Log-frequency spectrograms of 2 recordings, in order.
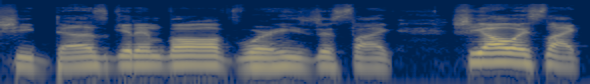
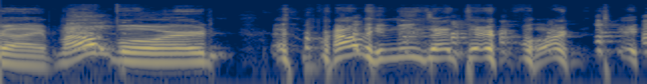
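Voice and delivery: laughing; 8 semitones higher, 5 dB louder than usual. Real, not acted. Quoting partner while laughing.

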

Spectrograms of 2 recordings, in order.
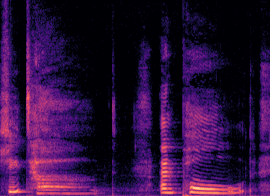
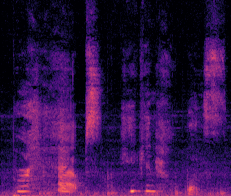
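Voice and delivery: soft hushed hope; hopeful whisper; 8 semitones higher, 8 dB quieter than usual. Acted. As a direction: breathe the wish out. Clown hoping quietly.

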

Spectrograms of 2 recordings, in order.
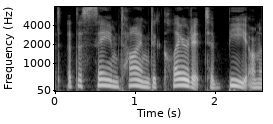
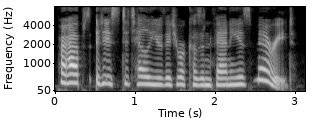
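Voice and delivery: higher-pitched nosy lady; lightly voiced, teasing guess; prying Mrs. Jennings; 5 semitones higher, 3 dB louder than usual. A narrator's reading. Lady guessing at the colonel's letter, high and prying.

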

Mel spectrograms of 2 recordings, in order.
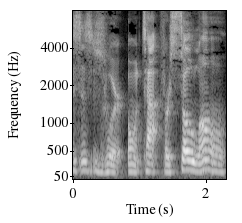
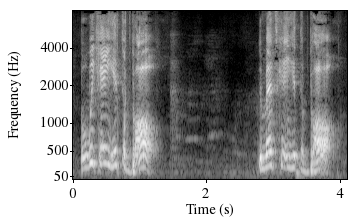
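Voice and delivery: frustrated rant; 5 semitones higher than usual. Real, not acted. Frustrated Mets fan rant.

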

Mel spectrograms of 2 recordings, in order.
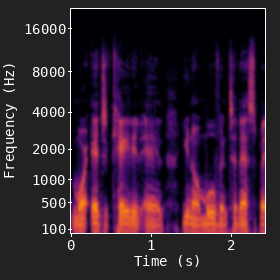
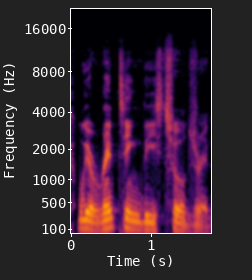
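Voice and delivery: slower, chuckling through the pun; laughing; 4 semitones higher than usual. Real, not acted. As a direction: laugh as you land the joke. Explaining his parents pun.

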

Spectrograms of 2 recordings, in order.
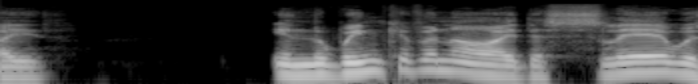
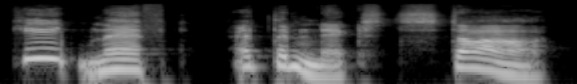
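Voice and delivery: higher, bossy satnav voice; bossy sat nav lady; 7 semitones higher than usual. Acted. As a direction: bark directions like a satnav lady. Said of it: "in a bossy lady's voice".

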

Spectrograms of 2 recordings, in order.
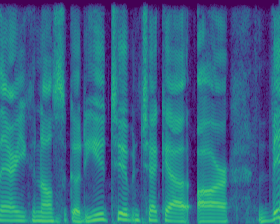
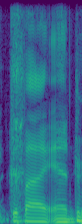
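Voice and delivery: much lower goodbye; deep voice; 6 semitones lower than usual. Acted. Cohost modelling the goodbye in a deep voice. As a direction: say it low and heavy. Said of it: "You're supposed to say".

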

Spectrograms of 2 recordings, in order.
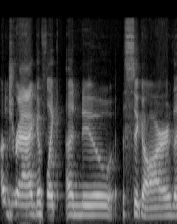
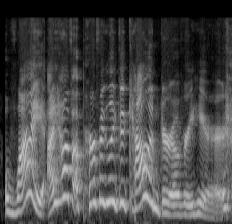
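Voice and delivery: high, louder, baffled sister; higher-pitched, incredulous protest; sister Pilar; 7 semitones higher, 4 dB louder than usual. Acted. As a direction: question a sibling with puzzled indignation. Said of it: "just goes like".

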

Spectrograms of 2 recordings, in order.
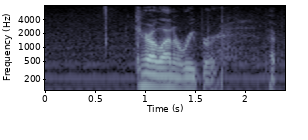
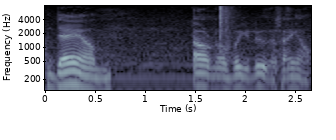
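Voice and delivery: ordinary delivery

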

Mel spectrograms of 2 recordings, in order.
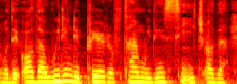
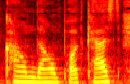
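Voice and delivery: usual speaking voice

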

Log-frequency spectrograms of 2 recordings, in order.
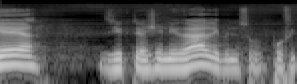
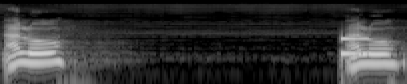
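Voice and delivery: to someone hard of hearing; 5 semitones higher, 5 dB louder than usual. Real, not acted. Caller can't hear the host.

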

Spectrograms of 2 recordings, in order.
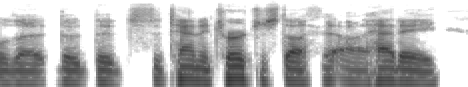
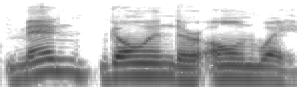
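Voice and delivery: "men going their own way" said very slowly, word by word; slow repeat; 4 dB quieter, much slower than usual. Shown as a demonstration. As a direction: spell it out slowly for the listener. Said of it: "say that one more time".

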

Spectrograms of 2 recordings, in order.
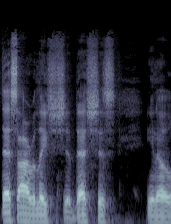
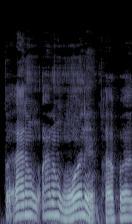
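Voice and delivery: put-on high, timid little-girl voice; little daughter voice; 11 semitones higher than usual. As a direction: imitate a small girl refusing her food, much higher. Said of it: "she's like".

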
